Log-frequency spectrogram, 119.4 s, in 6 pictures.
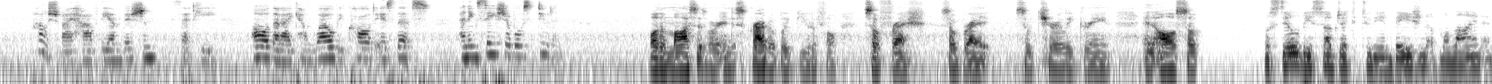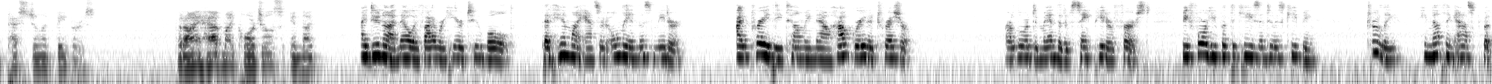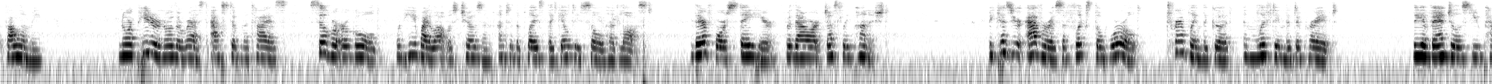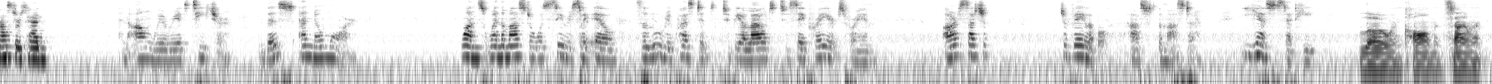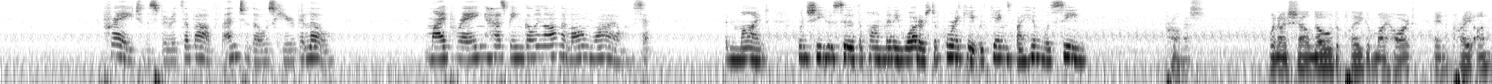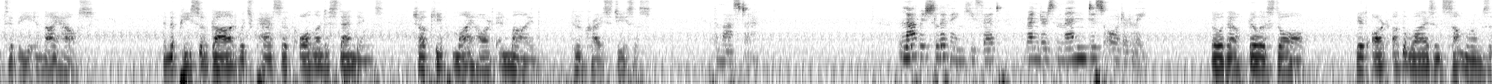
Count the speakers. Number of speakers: four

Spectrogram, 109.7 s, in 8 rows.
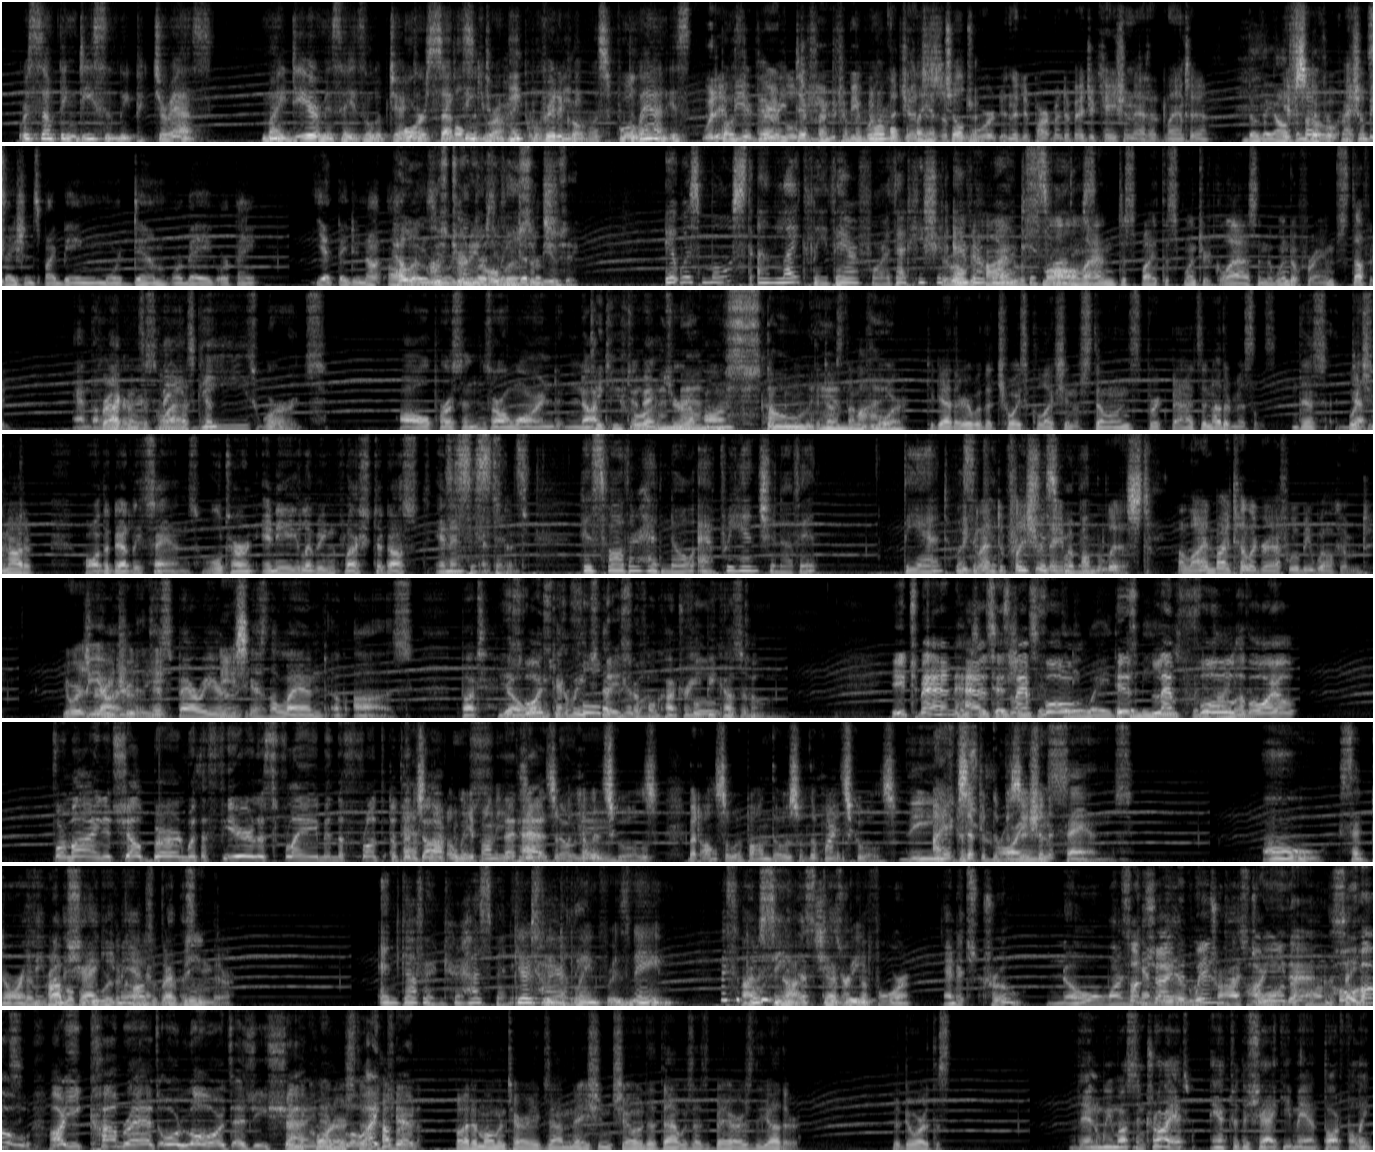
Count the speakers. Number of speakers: eight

